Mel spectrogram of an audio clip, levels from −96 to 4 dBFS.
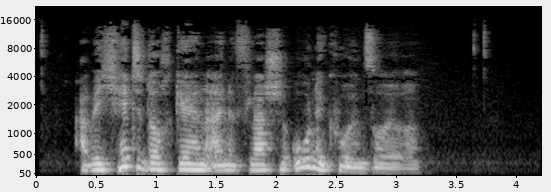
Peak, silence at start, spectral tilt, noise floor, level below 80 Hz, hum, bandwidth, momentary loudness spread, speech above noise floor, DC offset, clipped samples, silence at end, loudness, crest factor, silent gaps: -4 dBFS; 0.35 s; -6 dB/octave; -53 dBFS; -52 dBFS; none; 14 kHz; 12 LU; 36 dB; under 0.1%; under 0.1%; 1 s; -18 LUFS; 16 dB; none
